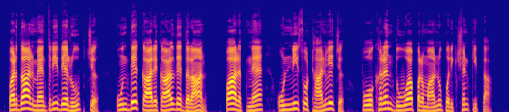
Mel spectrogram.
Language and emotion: Dogri, neutral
